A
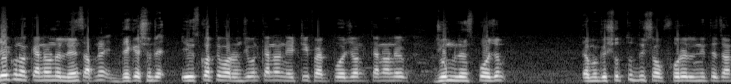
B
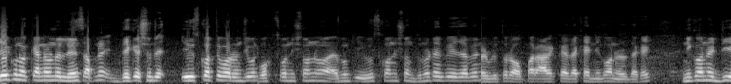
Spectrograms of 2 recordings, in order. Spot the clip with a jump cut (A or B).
B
